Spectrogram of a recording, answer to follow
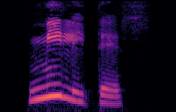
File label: "milites", latin; santillana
